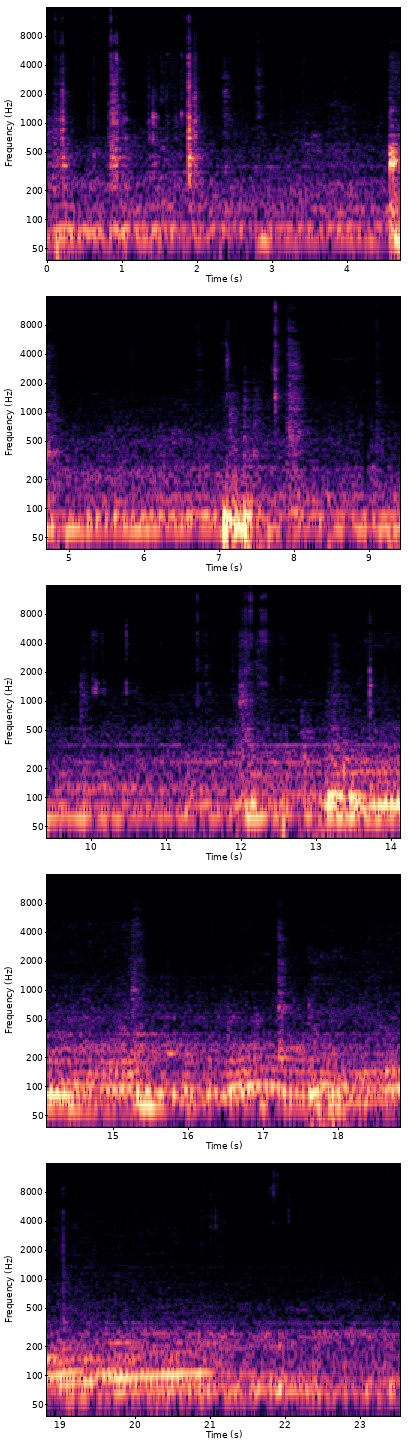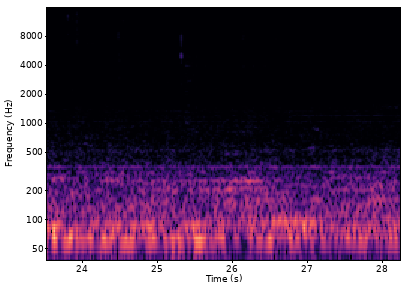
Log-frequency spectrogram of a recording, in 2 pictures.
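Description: Coin-operated capsule vending machines being worked by hand: scattered sharp clicks and metallic clanks from the chrome crank handle and the metal parts of the machines, over a steady low rumble.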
